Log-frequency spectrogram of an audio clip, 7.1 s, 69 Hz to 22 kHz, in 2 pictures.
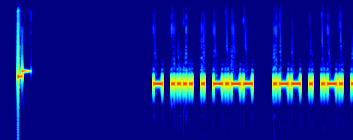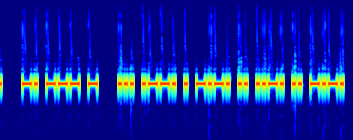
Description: Morse code, heard as a keyed tone, about 40 wpm, 700 Hz. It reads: THEY WERE NOT SPECIFIC
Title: Sentences from Top 1000 Words - Review Part 3 - 40wpm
